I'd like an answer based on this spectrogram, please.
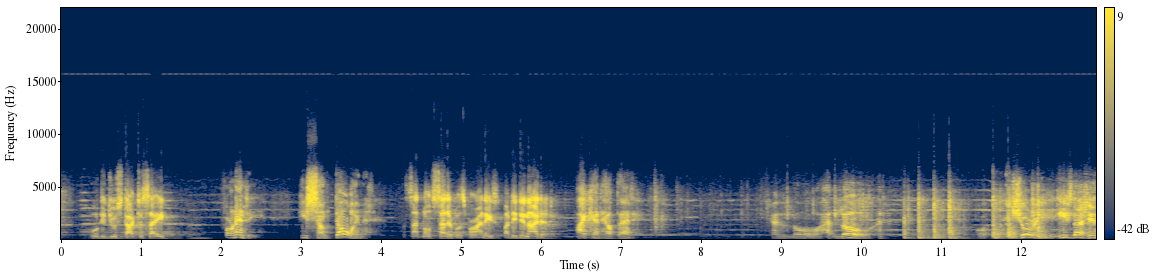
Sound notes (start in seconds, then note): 10.4 knocking on door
